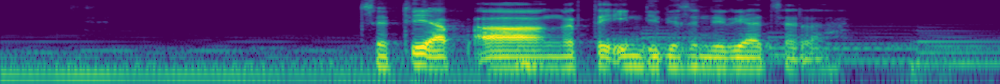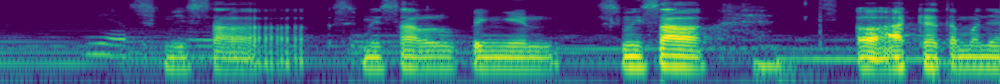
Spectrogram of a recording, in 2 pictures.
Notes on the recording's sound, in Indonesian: Maaf bgt suara nya ga se frekuensi(pelan dan kenceng) karena kita recordnya ga setempat( record online)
